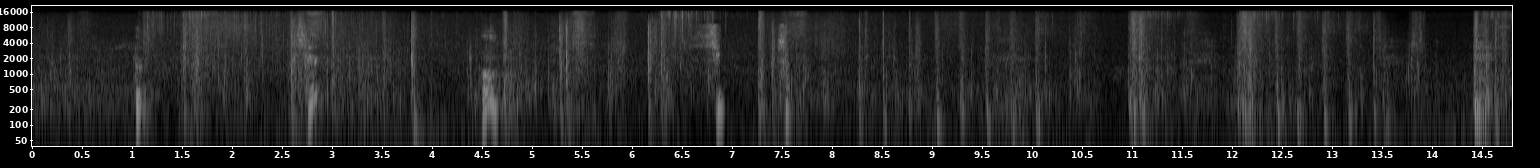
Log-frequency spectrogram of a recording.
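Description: A climber's hands and feet scrape and thud against rock.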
